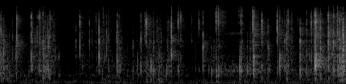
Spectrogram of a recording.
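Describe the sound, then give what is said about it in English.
Crinkling plastic wrapper being peeled off a candy necklace, with many sharp, irregular crackles and rustles in quick succession, fairly quiet and heard alone. “Ooh, peel the top part a little bit more so it doesn't, like... We don't want to damage the candy.”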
